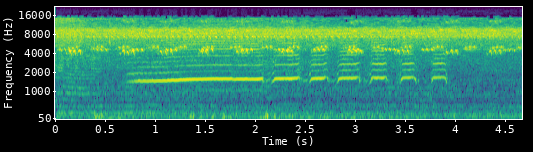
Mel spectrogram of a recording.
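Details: A virgin western honey bee queen pipes from inside the hive during a routine frame check, one long steady trumpet-like tone then short toots, asserting dominance; workers pause; an unlocated reply is suspected to be another virgin queen.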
